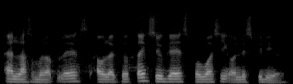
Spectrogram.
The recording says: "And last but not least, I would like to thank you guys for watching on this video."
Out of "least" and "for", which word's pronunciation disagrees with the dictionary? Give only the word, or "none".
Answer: least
